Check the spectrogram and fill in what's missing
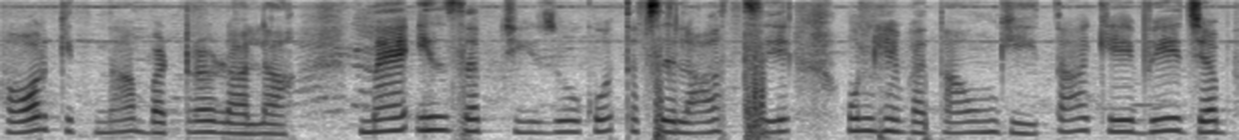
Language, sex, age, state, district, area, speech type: Urdu, female, 30-45, Uttar Pradesh, Lucknow, rural, spontaneous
